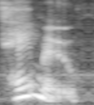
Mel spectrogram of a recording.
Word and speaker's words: Temu: They pronounced it Temu. Tamu, yeah.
